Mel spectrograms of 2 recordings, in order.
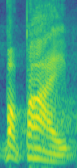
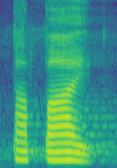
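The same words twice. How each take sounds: First: It sounds rude and demanding. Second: It sounds gentle and pleading.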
